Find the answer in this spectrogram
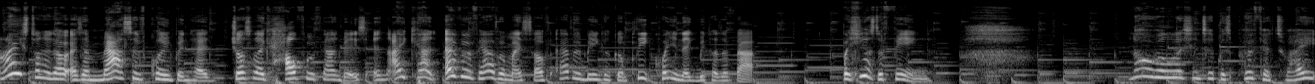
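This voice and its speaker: Over music in the background, a woman talks at a moderate pace in a high voice with very wide pitch swings. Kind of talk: video essay commentary.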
